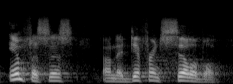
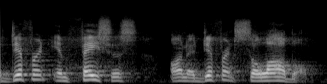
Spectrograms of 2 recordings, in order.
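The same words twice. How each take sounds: First: Said in the usual way. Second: "emphasis" as em-FAY-sis, "syllable" as sih-LAH-bul; wrong-syllable stress. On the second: Shown as a demonstration. Preacher quoting an old saying, "emphasis" and "syllable" stressed on their middle syllables. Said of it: "it is like the old statement".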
